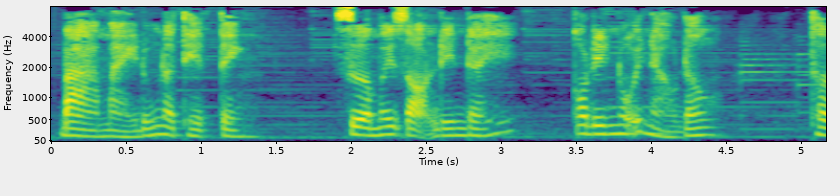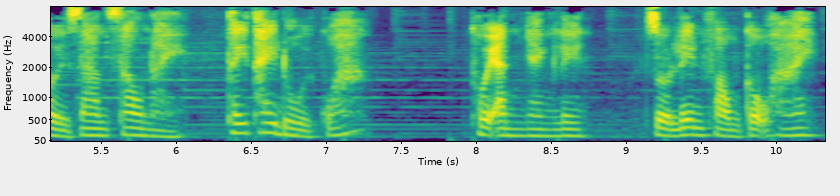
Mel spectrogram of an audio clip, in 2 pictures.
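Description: A caring older servant woman speaks briskly and plainly, voiced by a woman narrator. Her voice is low, and her concern sounds matter-of-fact. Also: mellow, faint music behind, close to an everyday voice.

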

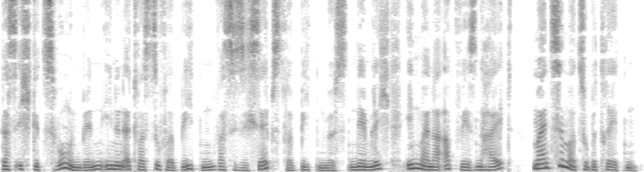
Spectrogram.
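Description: A man's voice: a little high, expressive, moderate pace, few pauses, mellow, slightly rough, voice pushed up. A man reading an audiobook, voicing a curious, talkative young woman lodger with an inquisitive, lightly mocking manner. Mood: curious, teasing.

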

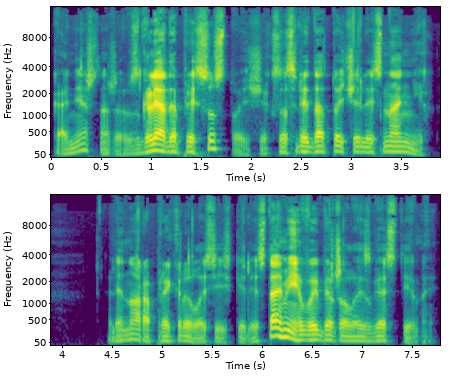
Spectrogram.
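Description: A man reading a first-person fantasy audiobook with a wry, lively delivery. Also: very deep voice, moderate pace, gravelly. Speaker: audiobook narrator.

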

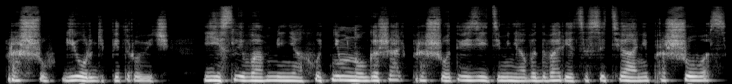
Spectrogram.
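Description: A man voicing an anxious young noblewoman in an audiobook, who talks in a soft, pleading way. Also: high-pitched, little pitch movement, normal speed, few pauses, no room sound, clean studio sound.

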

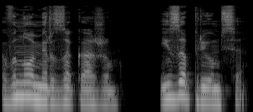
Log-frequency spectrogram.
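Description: A calm, gently teasing grown man, as a woman reader lowers her voice for him, speaks softly and without hurry. The tone is dark and mellow. The sound is dry and close, as in an audiobook. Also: dry recording. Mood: gentle. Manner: low, soft and unhurried.

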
